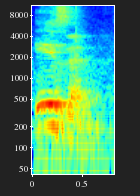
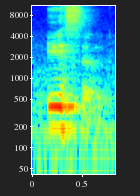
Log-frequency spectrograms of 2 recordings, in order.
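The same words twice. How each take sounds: First: The middle consonant is a voiced z. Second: The middle consonant is a voiceless s.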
